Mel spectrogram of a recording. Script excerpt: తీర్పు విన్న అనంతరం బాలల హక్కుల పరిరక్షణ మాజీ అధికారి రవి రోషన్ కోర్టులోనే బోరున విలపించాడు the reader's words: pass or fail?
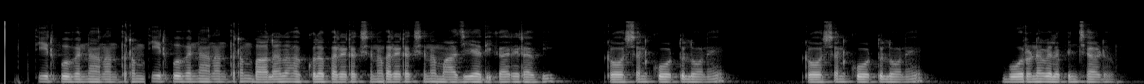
fail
